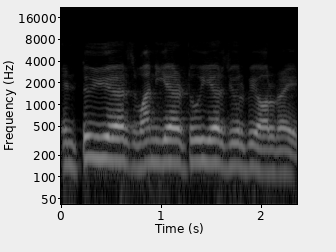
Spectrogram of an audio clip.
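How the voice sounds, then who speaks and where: His tone is dark and mellow. The man's fairly high pitch shows ordinary pitch variation. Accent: strong non-native. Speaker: surgeon and professor. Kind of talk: webinar discussion.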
